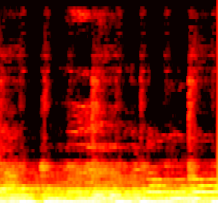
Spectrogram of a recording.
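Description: A woman singing a Korean song into a microphone over a karaoke backing track with a steady beat.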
